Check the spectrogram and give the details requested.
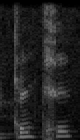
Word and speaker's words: comprends: Je ne comprends pas. Je ne comprends pas. الدي والأس في آخر كلمة comprend يكتبان لكن لا ينطقان.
